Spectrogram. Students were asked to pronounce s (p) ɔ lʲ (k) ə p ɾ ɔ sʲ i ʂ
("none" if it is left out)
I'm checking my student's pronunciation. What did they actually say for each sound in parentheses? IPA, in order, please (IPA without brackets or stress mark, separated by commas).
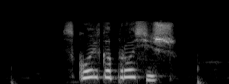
k, k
